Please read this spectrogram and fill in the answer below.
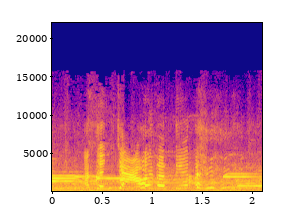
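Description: An ice cream van's jingle playing as a tune of steady held notes, with a voice over it.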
